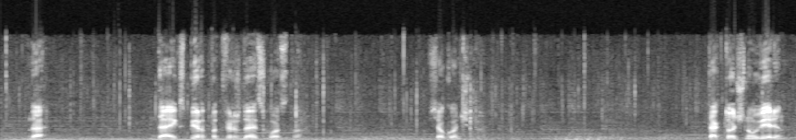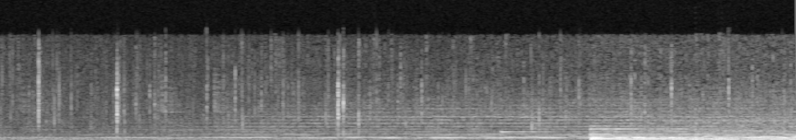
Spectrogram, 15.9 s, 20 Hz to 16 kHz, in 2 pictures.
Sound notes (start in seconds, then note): 8.3 fire crackling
